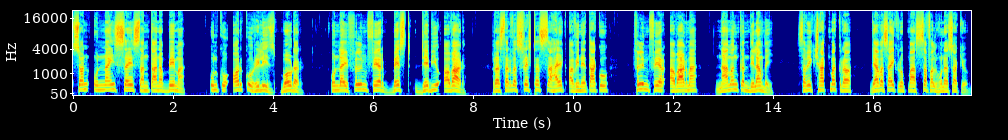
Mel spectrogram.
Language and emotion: Nepali, neutral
